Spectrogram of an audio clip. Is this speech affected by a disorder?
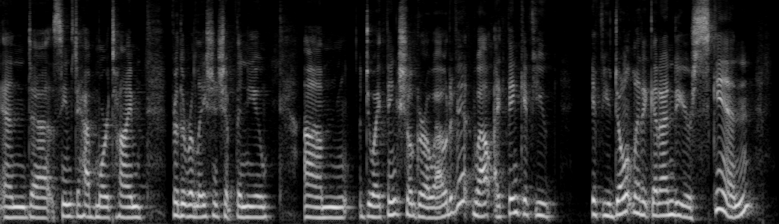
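No.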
